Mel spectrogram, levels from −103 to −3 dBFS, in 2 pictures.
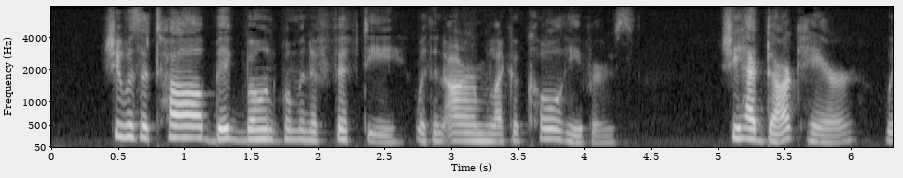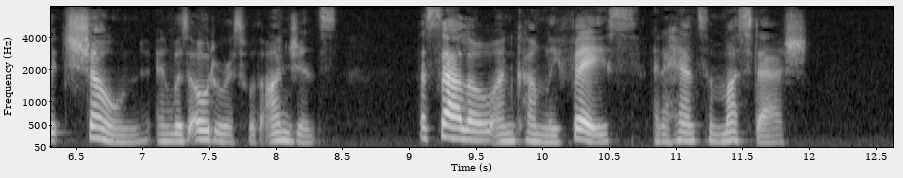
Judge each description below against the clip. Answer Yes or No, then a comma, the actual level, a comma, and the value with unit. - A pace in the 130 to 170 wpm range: Yes, average, 160 wpm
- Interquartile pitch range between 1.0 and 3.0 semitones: No, average, 4.4 semitones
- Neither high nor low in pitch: Yes, medium, 170 Hz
